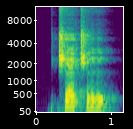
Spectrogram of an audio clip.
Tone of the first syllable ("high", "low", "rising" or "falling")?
high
